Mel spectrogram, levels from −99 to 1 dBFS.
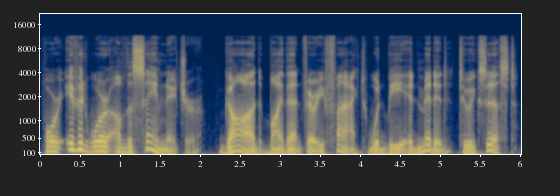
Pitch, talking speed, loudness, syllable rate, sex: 110 Hz, 180 wpm, -19 LUFS, 4.4 syllables/s, male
